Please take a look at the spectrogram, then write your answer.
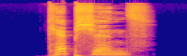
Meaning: genitive singular of Käppchen
- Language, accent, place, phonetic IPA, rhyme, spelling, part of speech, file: German, Germany, Berlin, [ˈkɛpçəns], -ɛpçəns, Käppchens, noun, De-Käppchens.ogg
